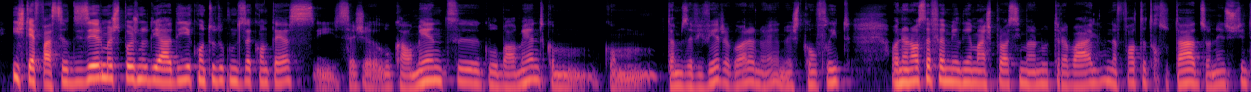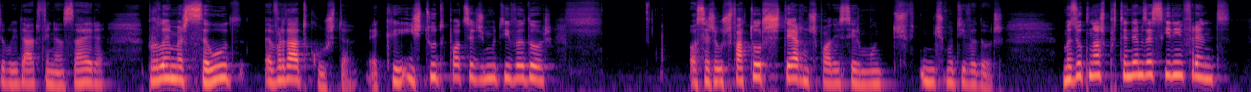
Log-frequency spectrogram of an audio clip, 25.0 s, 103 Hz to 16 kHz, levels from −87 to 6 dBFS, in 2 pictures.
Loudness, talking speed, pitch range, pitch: -26 LUFS, 185 wpm, 160-210 Hz, 180 Hz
